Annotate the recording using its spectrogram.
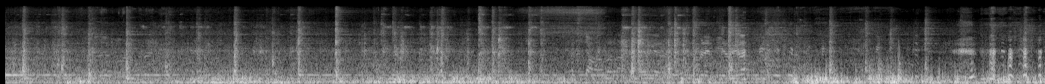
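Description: Moving passenger train heard from an open carriage doorway: a steady rumble of wheels on rails with frequent rail-joint clicks. A steady thin tone runs along with it and stops about seven seconds in.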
